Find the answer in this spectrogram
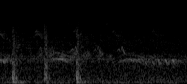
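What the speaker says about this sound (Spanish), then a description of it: "¿Cómo se escuchan los pajaritos?" A few short bird chirps in the video game Free Fire MAX ring out over a soft steady background hum, with a thin whistled trill lingering near the end.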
